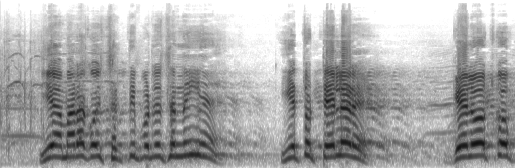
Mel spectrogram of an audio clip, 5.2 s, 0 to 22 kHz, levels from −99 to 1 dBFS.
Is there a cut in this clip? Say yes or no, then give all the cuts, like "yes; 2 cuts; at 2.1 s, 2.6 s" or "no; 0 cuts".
no; 0 cuts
